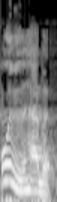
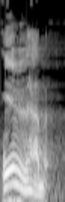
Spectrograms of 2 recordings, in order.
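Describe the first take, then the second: First: The word begins with a u vowel. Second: The word begins with an i vowel. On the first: The speaker calls it wrong. "bukan udhhab" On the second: The speaker calls it right. "Jadi izhab, bukan udhhab"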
